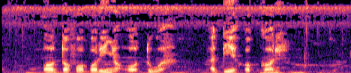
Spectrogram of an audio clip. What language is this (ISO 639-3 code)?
hux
